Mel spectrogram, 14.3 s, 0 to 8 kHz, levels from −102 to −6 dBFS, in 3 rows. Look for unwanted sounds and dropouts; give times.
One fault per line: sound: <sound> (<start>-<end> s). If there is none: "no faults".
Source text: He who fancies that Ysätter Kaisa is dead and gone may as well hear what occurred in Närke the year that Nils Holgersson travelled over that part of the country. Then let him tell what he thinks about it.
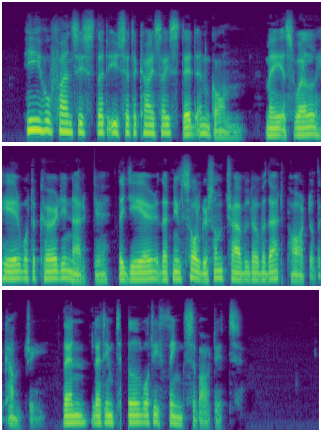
sound: dropout (11.4-11.5 s)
